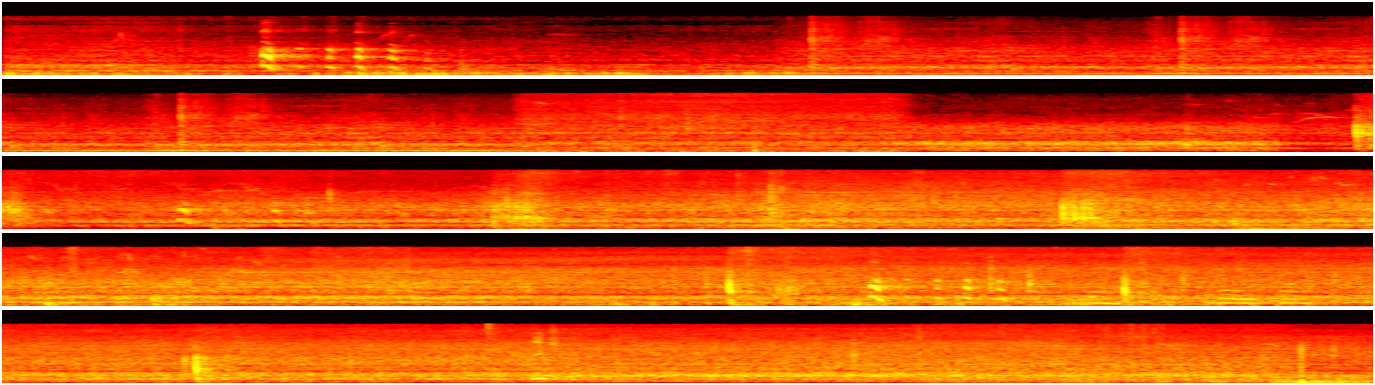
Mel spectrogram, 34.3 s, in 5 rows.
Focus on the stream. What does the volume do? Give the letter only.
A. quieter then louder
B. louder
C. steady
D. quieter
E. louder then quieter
C.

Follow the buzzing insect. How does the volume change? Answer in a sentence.
The loudness of the buzzing insect goes up.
